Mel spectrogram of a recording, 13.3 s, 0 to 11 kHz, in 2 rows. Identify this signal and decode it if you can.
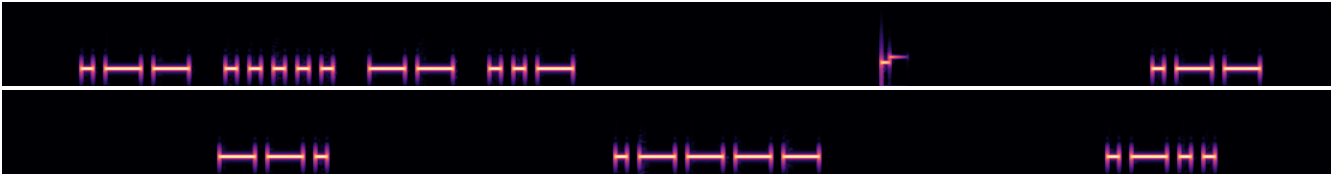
Morse code, heard as a keyed tone, about 20 wpm, spaced as for 9 wpm, 700 Hz. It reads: W5MU WG1L
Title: USA Call Signs - 4 Characters - 8x Character Spacing - 20wpm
